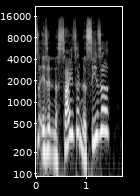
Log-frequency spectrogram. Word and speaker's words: Nicieza: How do you pronounce it? Is it Nicieza? Nicieza. Fabian Nicieza.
